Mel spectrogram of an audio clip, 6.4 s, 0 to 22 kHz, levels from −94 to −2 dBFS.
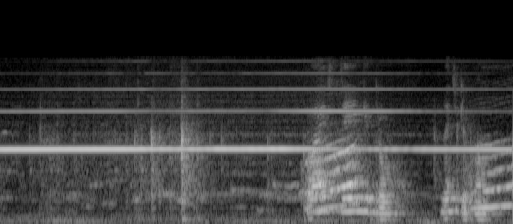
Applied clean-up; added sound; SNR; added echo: none; Wind instrument, woodwind instrument; -4 dB; reverberation time 0.7 s.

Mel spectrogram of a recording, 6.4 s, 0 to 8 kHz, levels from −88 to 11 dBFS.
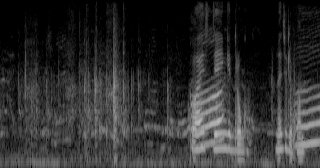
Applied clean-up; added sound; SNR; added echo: none; none; none; none.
